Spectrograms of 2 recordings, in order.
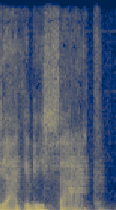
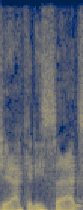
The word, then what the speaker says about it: Yakety Sax: I thought it was yakety sax because you play it on the sax. It's not yakety sax? I don't know, but sax doesn't rhyme with back. Sack does. Listen, if you're rhyming sack with back, yeah. Is it sax? It is. Yeah, it's sax. S-A-X.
